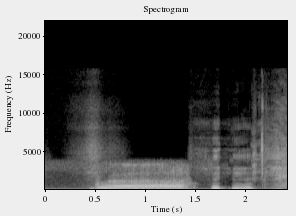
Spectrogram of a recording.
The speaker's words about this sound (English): I like the growl at the end. That's the growl of frustration, right?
